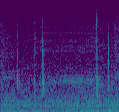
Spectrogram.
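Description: Quiet room tone with three faint, light ticks spread across the two seconds, the small sounds of a hand handling pinned cloth on a wooden table while the camera zooms in.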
